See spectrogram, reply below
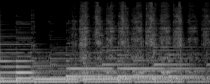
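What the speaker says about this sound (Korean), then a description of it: "어딘가에서 굴러다니던 일회용 스패너를 칼날 모양을 잡고 줄톱으로 잘라줍니다" A disposable spanner being cut into a knife blade shape with a hand fret saw, strokes scraping back and forth in a quick, even rhythm with a ringing metallic pitch, close up.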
